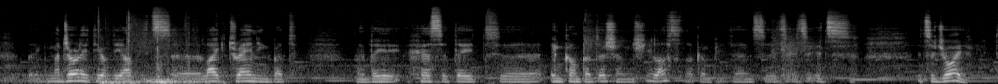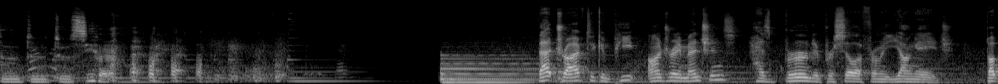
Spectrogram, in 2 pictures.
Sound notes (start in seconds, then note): 11.5 chuckles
